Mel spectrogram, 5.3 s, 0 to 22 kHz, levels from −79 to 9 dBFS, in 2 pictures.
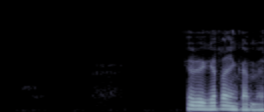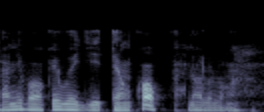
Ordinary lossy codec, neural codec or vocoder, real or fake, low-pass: none; none; real; 7.2 kHz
